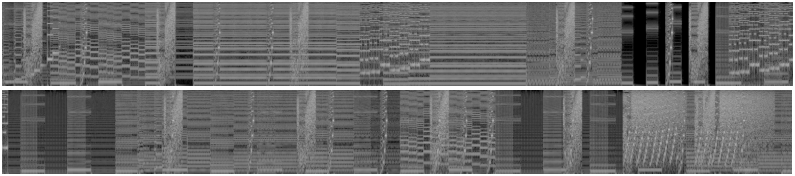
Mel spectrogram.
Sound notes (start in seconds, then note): none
